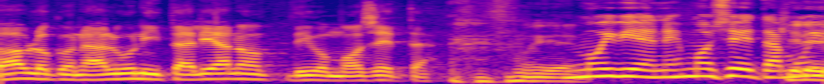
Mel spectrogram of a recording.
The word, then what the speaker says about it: Mogetta: Es italiano el apellido, así que es Molleta, la pronunciación correcta, pero claro, todo el mundo me conoce como Mogueta.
